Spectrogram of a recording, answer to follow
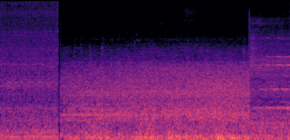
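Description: A steady low rumble with a hiss, like a vehicle running. Near the end it cuts to a quieter indoor hum with a few steady tones.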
